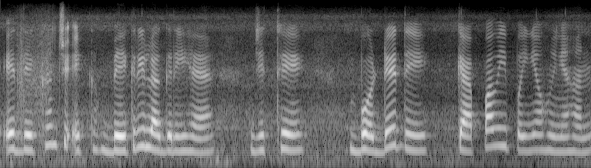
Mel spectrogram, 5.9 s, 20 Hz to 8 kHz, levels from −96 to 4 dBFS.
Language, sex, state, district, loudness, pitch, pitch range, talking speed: Punjabi, female, Punjab, Fazilka, -18 LUFS, 240 Hz, 230-260 Hz, 160 wpm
